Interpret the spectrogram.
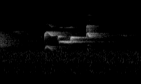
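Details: Short phrase from a male Song Thrush with a rich song partly resembling a nightingale: a brief cluster of bright, high whistled notes lasting under a second, then quiet.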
